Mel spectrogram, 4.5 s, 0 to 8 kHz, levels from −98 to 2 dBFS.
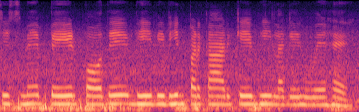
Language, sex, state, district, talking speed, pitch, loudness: Hindi, female, Uttar Pradesh, Lucknow, 145 wpm, 210 Hz, -13 LUFS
